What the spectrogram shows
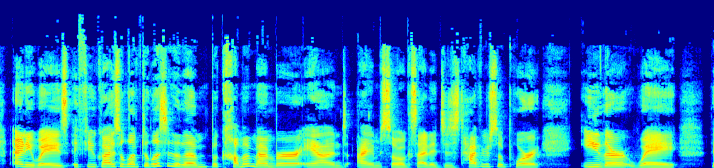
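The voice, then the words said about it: Slightly congested voice from cold. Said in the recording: “I have a little bit of a cold. I'm getting over it, but I think my voice sounds pretty fair.”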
